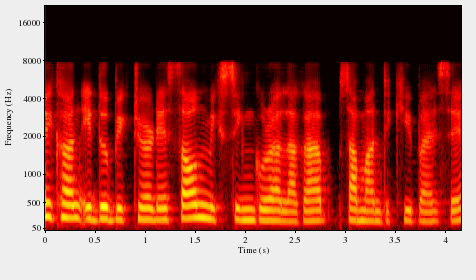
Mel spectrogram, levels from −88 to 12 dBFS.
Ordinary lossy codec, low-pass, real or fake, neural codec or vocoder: none; none; fake; codec, 16 kHz, 0.7 kbps, FocalCodec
